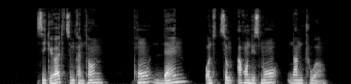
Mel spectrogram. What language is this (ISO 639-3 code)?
deu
